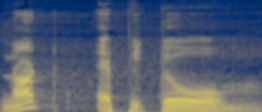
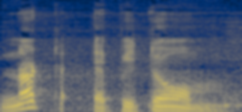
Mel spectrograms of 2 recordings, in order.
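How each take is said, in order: The two takes are said the same way.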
